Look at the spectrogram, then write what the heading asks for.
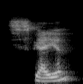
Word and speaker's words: Skagen: Group, by the way, in Danish, you shouldn't pronounce the G, and you might recognize it as the brand of a watch as well, Skagen.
